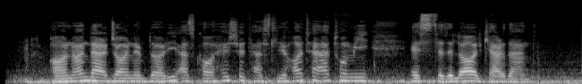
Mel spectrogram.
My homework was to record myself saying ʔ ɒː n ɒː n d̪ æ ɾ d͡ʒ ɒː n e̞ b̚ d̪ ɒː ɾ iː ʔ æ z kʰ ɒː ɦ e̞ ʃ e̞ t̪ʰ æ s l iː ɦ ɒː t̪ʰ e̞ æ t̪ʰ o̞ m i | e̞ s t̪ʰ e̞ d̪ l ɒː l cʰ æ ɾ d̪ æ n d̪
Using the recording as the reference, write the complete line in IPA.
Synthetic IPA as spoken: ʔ ɒː n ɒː n d̪ æ ɾ d͡ʒ ɒː n e̞ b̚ d̪ ɒː ɾ iː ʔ æ z kʰ ɒː ɦ e̞ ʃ e̞ t̪ʰ æ s l iː ɦ ɒː t̪ʰ e̞ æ t̪ʰ o̞ m iː | e̞ s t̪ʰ e̞ d̪ l ɒː l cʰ æ ɾ d̪ æ n d̪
